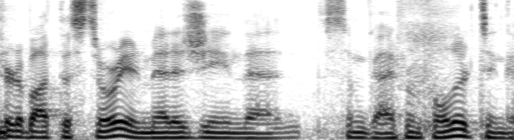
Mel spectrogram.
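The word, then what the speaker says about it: Medellín: That's how you say it, Medellin. – Medellin. Medellin, Like yeah. you know, people say Medellin.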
